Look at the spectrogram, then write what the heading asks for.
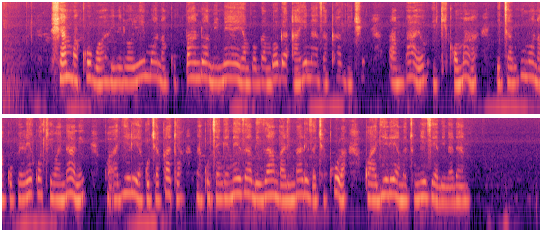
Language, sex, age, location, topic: Swahili, female, 25-35, Dar es Salaam, agriculture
